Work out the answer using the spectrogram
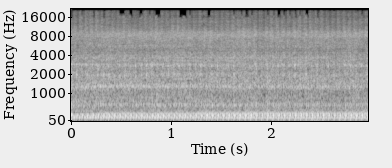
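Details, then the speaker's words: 1980 power tiller with a Briggs and Stratton single-cylinder engine: steady, even idle chugging at about three firing beats a second; runs fine, no carburetor cleaning needed. "okay huh well it sounds like it's running just fine"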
